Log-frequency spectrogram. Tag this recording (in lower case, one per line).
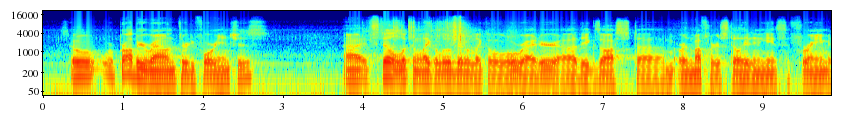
speech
